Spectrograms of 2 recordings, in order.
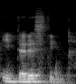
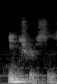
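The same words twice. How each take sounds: First: The stress falls on a later syllable. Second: The stress falls on the first syllable. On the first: The speaker calls it wrong. "They don't say interesting" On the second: The speaker calls it right. "the correct pronunciation is interesting. So imagine there is a tilde on the first I"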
